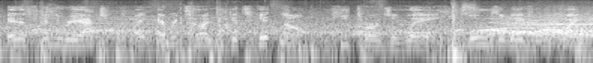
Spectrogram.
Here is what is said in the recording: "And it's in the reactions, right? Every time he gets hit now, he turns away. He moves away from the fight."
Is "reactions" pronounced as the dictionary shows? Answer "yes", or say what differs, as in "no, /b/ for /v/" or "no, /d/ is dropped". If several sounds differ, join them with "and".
no, /z/ is dropped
